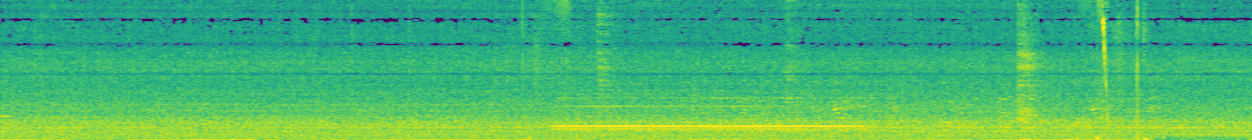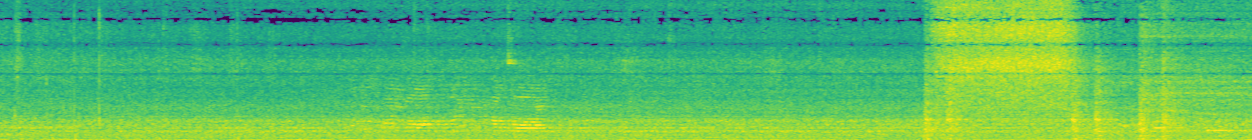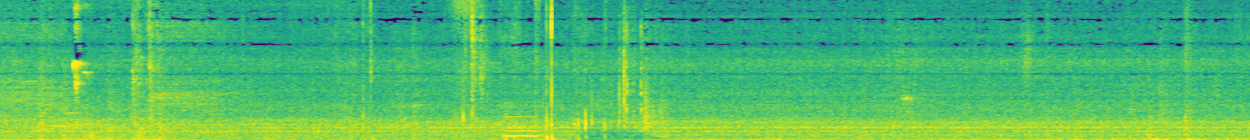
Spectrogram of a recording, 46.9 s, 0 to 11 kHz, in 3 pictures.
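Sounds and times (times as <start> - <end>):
electric train idling hum: 0.0 - 15.7
train hiss: 27.2 - 32.2.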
